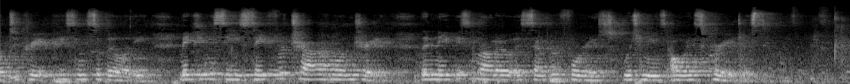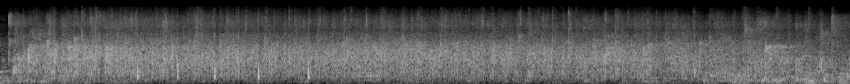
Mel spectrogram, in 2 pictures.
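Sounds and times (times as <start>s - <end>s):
audience applauding: 8.3s - 17.0s.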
